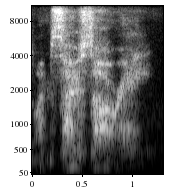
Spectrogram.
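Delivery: very soft whisper; hushed, breath-only sorry; whispered apology. Real, not acted. Apologises quietly for another ad.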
